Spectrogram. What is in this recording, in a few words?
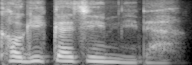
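Vox Skill, Korean; Glenwys; kingsraid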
